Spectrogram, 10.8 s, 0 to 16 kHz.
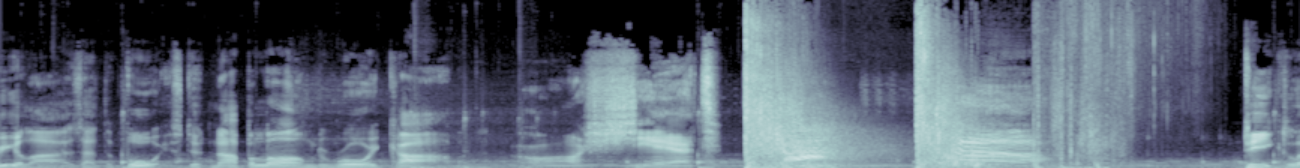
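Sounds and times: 
speech: 0.0 - 7.0, 10.4 - 10.8
gunshots: 6.2 - 9.3.

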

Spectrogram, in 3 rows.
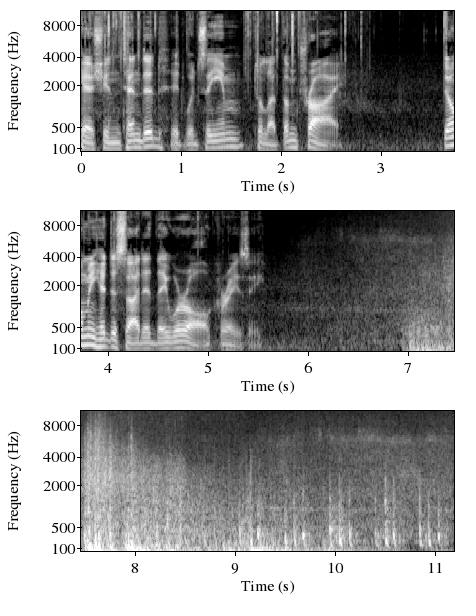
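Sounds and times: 
speech: 0.0 - 2.8, 3.6 - 5.7
sharp thunderclap: 7.0 - 11.1.

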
